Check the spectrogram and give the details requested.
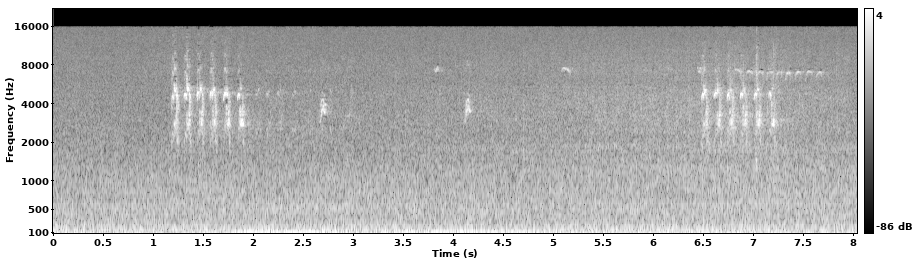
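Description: A songbird calling twice, each time with a quick run of about eight high notes lasting under a second, with a few single chips in between. Beneath it runs a steady low rumble of distant traffic.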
